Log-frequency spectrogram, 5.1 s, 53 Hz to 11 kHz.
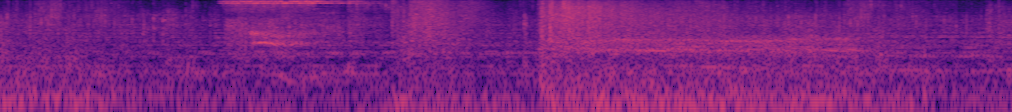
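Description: A rocket blast in the Resident Evil 4 video game, heard as a booming burst with mechanical clatter amid dense game noise, a louder impact surging midway and lingering.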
